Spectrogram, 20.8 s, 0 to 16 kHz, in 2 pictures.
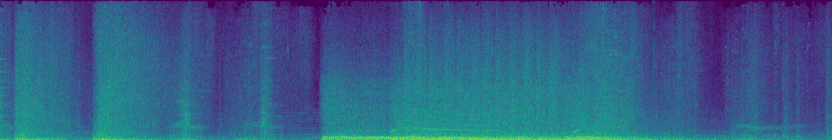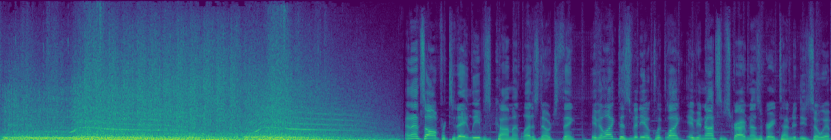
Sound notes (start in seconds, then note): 0.0 weapon slashes; 4.0 bear roars; 10.3 bear roars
